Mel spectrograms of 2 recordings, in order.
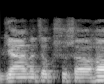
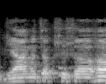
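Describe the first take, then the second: Both takes have the same delivery.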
